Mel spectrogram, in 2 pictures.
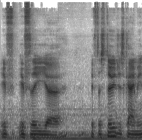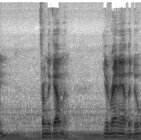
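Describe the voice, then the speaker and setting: Fairly quick speech with ordinary pitch variation and audible room echo. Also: man. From New Zealand. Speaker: vlogger, former butcher. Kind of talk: casual monologue. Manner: halting, repetitive.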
